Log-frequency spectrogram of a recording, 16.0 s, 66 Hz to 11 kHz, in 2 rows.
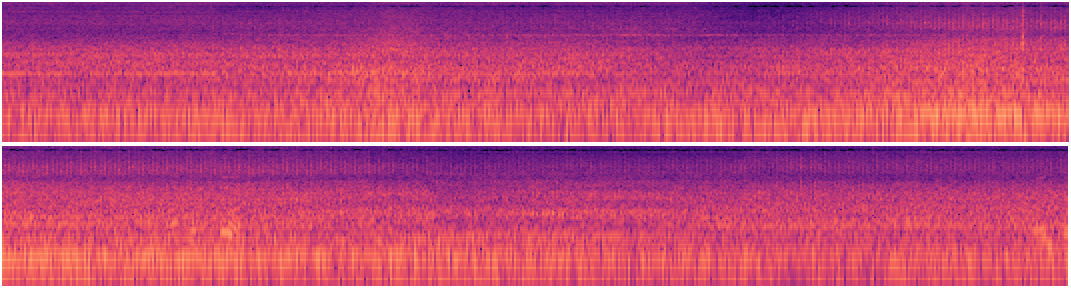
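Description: Deutz-Fahr 6135 tractor's diesel engine idling steadily, a little louder about halfway through.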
